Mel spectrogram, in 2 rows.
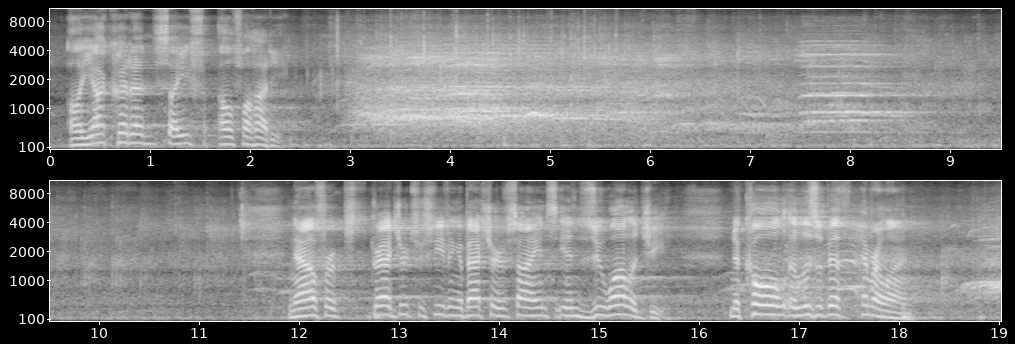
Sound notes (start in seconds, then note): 2.7 audience applauding; 2.9 audience cheering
